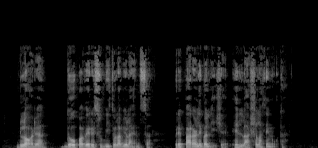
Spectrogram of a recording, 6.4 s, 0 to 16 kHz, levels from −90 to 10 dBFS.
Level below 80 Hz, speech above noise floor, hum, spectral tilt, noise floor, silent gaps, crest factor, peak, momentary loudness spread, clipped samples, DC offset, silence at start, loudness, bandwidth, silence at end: -58 dBFS; 51 dB; none; -4.5 dB/octave; -82 dBFS; none; 22 dB; -10 dBFS; 14 LU; under 0.1%; under 0.1%; 0.35 s; -31 LUFS; 11.5 kHz; 0.7 s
